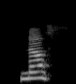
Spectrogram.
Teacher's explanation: صاد جو ہے موٹا حروفوں میں سے ہے، نص اس کو صاد کا موٹا پڑھنا ہے۔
